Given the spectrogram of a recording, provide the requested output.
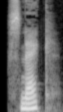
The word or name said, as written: snack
